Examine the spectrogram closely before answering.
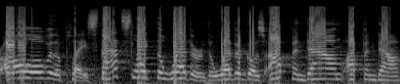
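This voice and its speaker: Over noticeable background noise, a woman uses a raised, projected voice, high in pitch, with lively intonation at a moderate pace. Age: 60s. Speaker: climate science presenter. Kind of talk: public talk with slides. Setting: public forum.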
